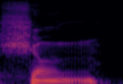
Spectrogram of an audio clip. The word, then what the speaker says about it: Shang: Isn't it Shank? Well, they pronounce it Shung because it's Okay, like but it has an A in it.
